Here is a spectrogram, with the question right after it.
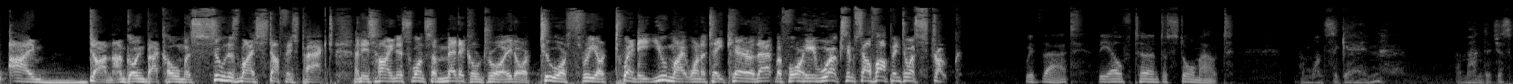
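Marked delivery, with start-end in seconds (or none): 0.1-9.6 loud, fuming declaration; storming off in anger; seething, louder. Acted. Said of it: "She fumed".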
